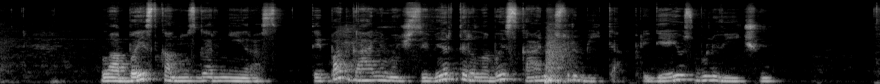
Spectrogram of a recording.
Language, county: Lithuanian, Vilnius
